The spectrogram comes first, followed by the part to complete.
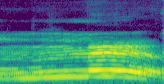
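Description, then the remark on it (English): A single long moo from a loose cow near an Olive Garden restaurant in Stillwater, deep and steady, rising slightly in pitch partway through before tapering off. It is fairly loud, with no other sounds around it. “Officers questioning the cow.”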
